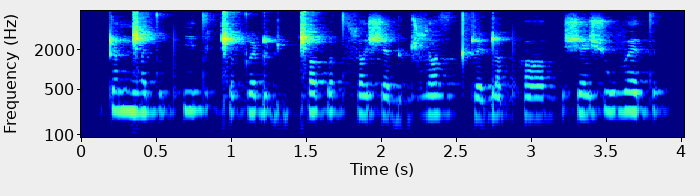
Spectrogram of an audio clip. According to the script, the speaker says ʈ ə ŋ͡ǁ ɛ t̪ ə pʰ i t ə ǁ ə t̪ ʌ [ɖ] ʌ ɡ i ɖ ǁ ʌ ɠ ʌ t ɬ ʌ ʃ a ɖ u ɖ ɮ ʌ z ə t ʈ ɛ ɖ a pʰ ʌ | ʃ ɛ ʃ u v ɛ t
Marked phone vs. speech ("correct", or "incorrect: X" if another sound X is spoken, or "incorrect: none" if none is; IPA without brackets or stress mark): correct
